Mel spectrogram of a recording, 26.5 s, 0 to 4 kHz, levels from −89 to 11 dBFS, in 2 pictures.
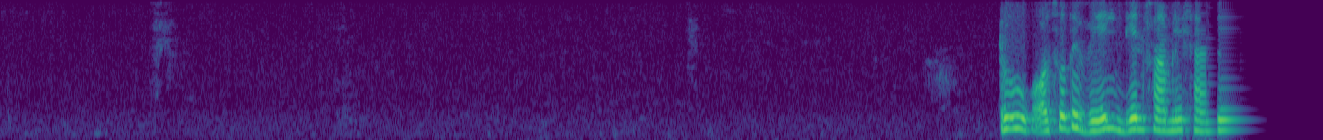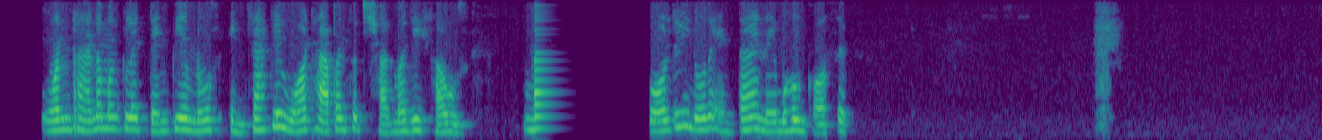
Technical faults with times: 11.80-12.19 repeated packet loss (robotic sound)
12.21-13.67 long network dropout
18.05-18.59 repeated packet loss (robotic sound)
18.59-19.75 long network dropout

